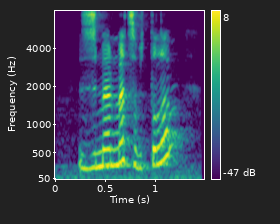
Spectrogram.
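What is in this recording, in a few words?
Kabyle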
